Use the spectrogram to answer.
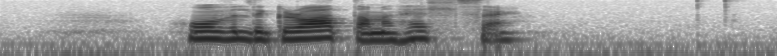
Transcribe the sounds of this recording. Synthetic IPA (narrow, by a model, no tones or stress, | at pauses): hʊnʋɪld̪əɡɹɑːd̪ɑmɛnɦɛɬt̪sæɪ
